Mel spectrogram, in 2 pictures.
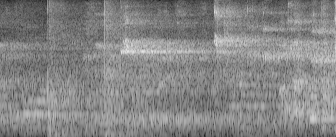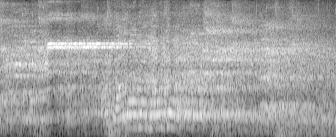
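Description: Basketball being bounced on the court floor during play, echoing in a large gym, with players' and spectators' voices that grow louder from about halfway through.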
